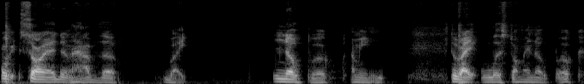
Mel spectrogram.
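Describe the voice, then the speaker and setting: A man's fairly low voice is somewhat breathy and moves at a moderate pace. His loudness swings widely, and he leaves long, frequent pauses. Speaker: YouTuber, gaming commentator. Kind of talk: casual vlog talk. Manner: halting, many fillers; energetic.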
